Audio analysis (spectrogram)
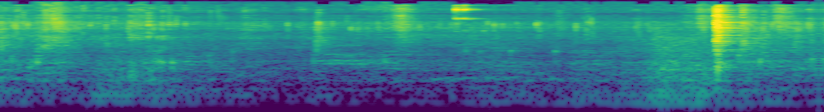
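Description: Water poured into chicken curry cooking in a pot to make gravy, faint splashes and drips in a quiet kitchen, with a brighter splash toward the end.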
